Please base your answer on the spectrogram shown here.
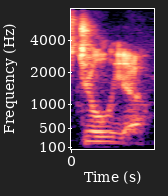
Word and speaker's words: Julio: D'Angelo Julio Allen Robinson it's giulio giulio Jones I think I can help with the whole Julio Julio's tuition the J is silent Jordan breve actually might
